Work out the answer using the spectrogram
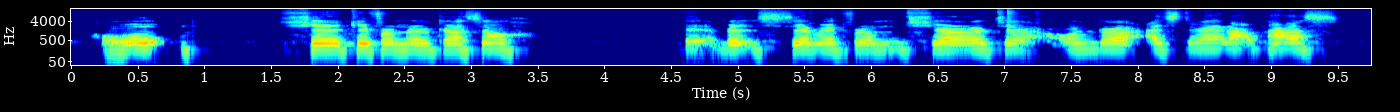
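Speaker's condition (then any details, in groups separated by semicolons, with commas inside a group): Cerebral palsy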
